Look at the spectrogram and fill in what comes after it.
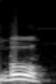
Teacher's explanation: پیش کو ہونٹوں کو گول کر کے پڑھیں گے یعنی کہ گول آواز کے ساتھ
